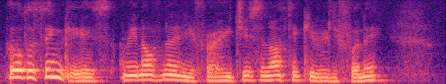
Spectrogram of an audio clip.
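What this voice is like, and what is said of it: Black Country accent. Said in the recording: “from the Black Country, as you will recognise from her accent”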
